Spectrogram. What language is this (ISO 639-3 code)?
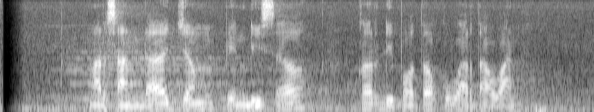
sun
